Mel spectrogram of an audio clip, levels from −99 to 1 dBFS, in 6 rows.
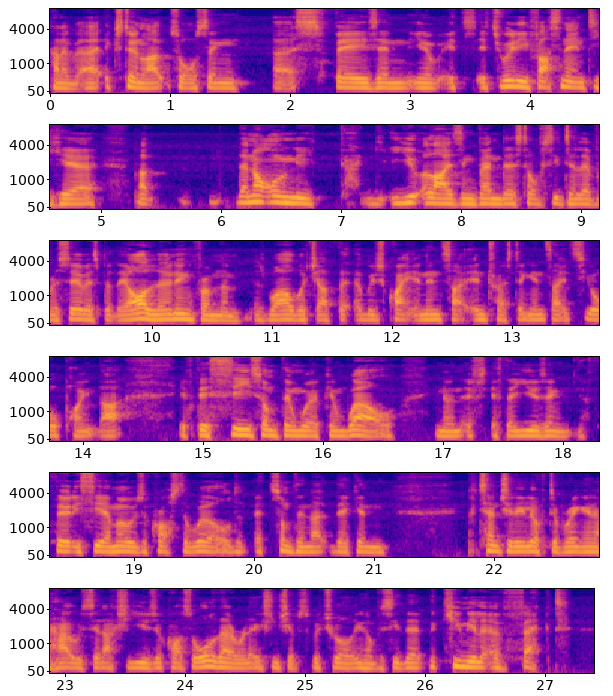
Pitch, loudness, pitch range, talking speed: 130 Hz, -23 LUFS, 130-145 Hz, 205 wpm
